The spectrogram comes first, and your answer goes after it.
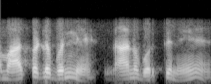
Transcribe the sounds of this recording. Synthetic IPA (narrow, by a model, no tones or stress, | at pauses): nɐmːɐɦaːspɐʈɐluɡbɐnːḭnʔa̰ːnubɐɾt̪iːni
